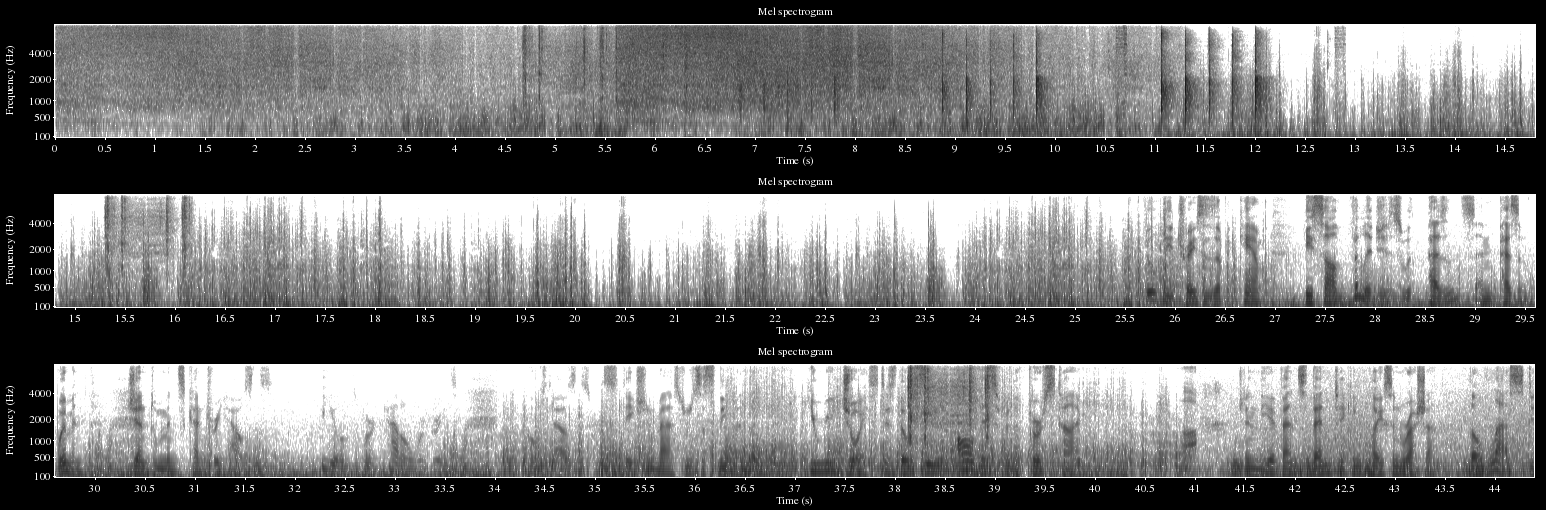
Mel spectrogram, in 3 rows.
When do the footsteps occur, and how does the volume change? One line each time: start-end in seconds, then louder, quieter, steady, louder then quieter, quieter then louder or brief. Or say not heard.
not heard.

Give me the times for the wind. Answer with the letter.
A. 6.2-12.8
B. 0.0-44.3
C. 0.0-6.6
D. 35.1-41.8
B.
